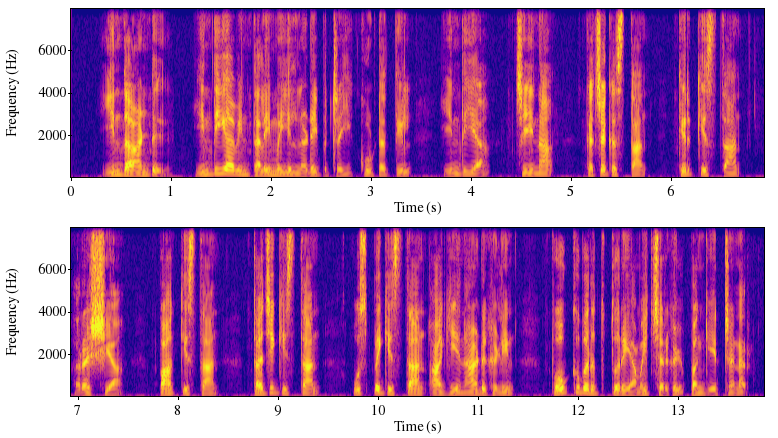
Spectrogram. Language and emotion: Tamil, neutral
